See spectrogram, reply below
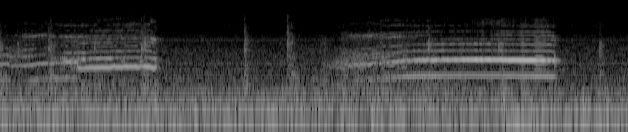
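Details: Backyard hens clucking and crowing, two long harmonic calls each held about a second, the second rising and swelling louder before cutting off, low background hum.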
